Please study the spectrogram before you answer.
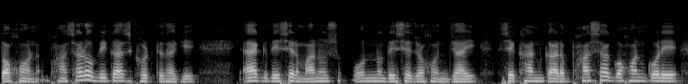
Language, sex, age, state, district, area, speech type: Bengali, male, 45-60, West Bengal, Jhargram, rural, spontaneous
